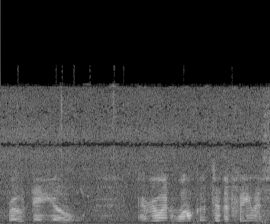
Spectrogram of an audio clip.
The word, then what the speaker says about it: Rodeo: Drive in Beverly Hills so now here on America it's called Rodeo whenever you spell it out but only in Beverly Hills do we call it rodo everyone welcome to the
